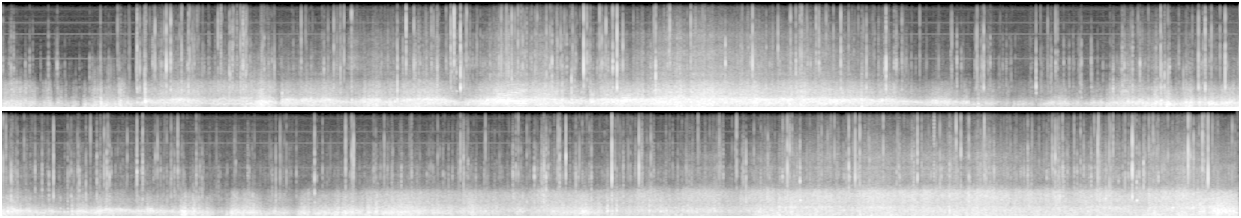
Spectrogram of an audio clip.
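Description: Heavy wind buffeting the microphone of a helmet camera on a mountain bike descending a wet, muddy trail in a storm, with many small clicks and rattles from the bike over the rough ground. The rushing noise eases briefly near the middle, then builds again.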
